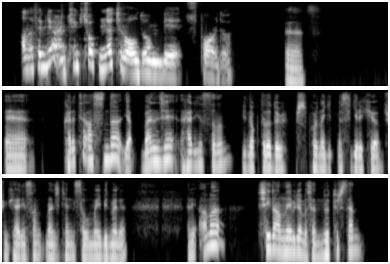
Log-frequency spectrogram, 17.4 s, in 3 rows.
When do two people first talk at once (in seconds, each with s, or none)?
none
